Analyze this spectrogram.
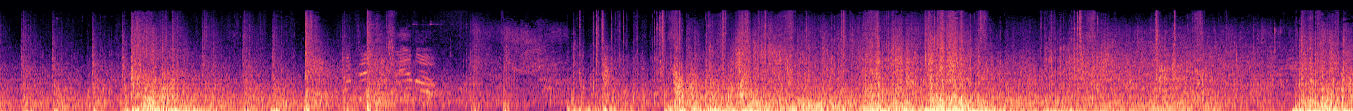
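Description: Gunfire cracks in rapid bursts nearby.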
